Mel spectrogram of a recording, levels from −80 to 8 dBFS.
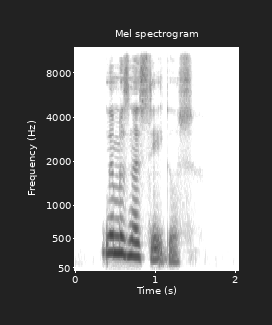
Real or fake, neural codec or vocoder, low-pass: fake; codec, 24 kHz, 0.9 kbps, WavTokenizer, small release; 10.8 kHz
